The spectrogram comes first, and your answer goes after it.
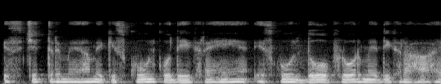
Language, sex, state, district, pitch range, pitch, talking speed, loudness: Hindi, male, Punjab, Kapurthala, 105-115 Hz, 110 Hz, 230 wpm, -14 LUFS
